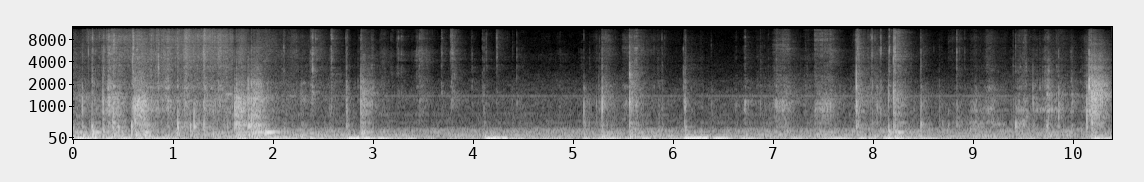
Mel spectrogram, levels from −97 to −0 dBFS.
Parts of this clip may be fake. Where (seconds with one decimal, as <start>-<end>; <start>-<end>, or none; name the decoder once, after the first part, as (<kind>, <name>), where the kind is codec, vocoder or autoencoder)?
0.0-2.9 (vocoder, BigVGAN v2); 9.3-10.0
